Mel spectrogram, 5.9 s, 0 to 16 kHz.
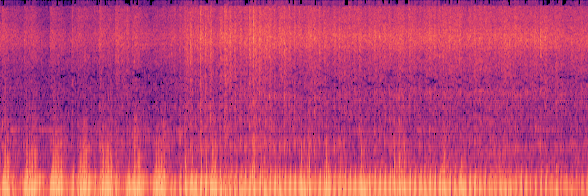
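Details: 2004 Chrysler Crossfire at idle while reading OBDII scan tool data: deep uneven idle with lumpy, irregular pulses about four per second that rise and sag; rough idle.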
